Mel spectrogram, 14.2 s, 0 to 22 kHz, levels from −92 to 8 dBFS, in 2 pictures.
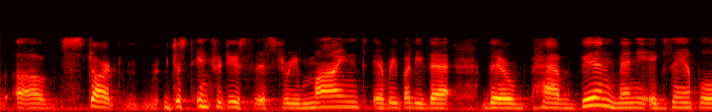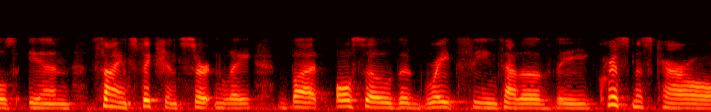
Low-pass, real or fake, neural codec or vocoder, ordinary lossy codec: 5.4 kHz; real; none; Opus, 16 kbps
